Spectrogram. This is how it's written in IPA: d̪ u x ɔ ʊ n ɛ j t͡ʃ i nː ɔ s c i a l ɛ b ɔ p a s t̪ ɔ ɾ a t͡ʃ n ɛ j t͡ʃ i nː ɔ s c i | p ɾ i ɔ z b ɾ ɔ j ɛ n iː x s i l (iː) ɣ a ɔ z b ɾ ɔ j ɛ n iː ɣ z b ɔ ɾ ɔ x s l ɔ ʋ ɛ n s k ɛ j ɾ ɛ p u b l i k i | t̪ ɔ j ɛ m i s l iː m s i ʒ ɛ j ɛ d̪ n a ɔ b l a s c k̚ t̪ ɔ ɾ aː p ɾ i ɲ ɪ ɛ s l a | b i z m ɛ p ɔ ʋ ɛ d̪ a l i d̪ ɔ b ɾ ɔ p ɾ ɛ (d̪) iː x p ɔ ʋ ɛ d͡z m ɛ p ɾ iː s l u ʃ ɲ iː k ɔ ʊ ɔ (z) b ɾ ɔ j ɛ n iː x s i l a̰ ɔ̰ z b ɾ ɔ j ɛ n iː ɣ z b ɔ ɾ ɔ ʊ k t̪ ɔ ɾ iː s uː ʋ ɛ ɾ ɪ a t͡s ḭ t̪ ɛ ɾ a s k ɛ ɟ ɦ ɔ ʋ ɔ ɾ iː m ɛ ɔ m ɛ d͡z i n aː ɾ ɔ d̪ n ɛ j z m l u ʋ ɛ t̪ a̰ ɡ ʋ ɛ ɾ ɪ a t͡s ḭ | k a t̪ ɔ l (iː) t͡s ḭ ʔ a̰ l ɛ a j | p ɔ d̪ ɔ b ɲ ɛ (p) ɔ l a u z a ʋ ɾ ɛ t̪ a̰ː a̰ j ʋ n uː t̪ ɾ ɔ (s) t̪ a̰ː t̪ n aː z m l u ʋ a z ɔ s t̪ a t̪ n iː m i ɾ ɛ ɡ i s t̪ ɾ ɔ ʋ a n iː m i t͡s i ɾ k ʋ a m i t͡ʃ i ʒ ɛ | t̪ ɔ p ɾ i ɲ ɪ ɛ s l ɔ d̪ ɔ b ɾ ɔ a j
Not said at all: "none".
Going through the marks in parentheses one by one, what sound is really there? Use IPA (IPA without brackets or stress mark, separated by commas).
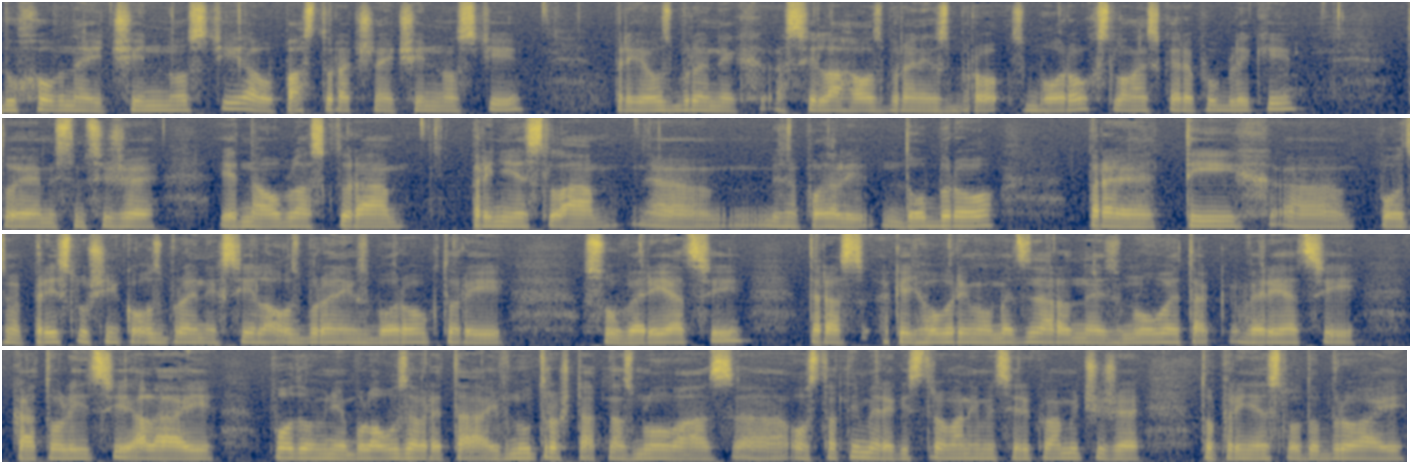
aː, t̪, z, iː, b, ʃ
